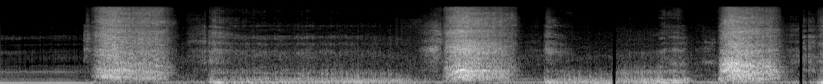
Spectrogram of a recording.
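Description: Caracal hissing and snarling with open mouth, three loud bursts about three seconds apart, with a low rumble between them.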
